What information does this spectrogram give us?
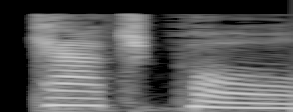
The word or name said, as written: catchpollery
